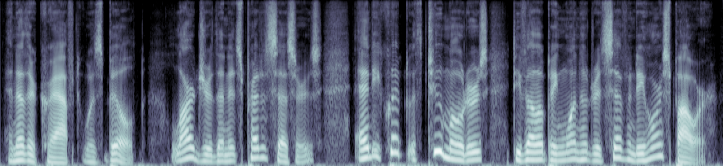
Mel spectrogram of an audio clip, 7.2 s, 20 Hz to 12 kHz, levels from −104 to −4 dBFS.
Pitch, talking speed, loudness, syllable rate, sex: 150 Hz, 160 wpm, -19 LUFS, 6.0 syllables/s, male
